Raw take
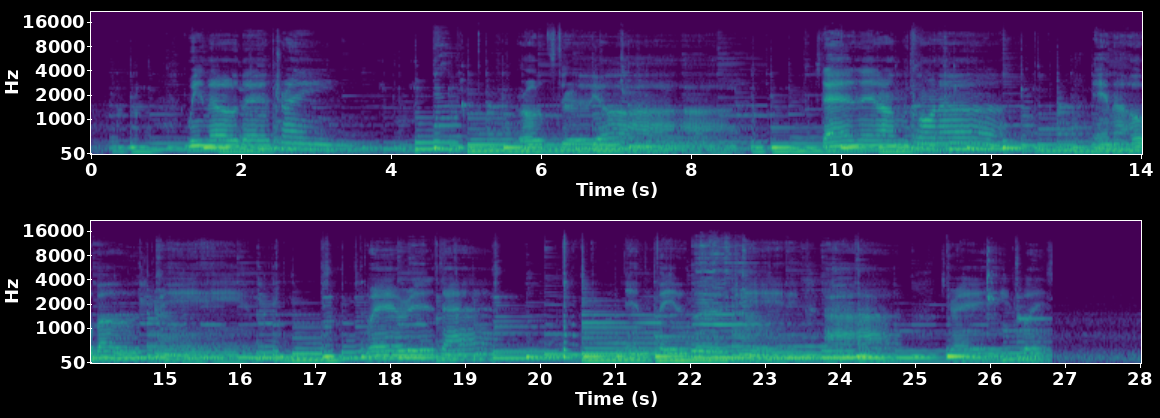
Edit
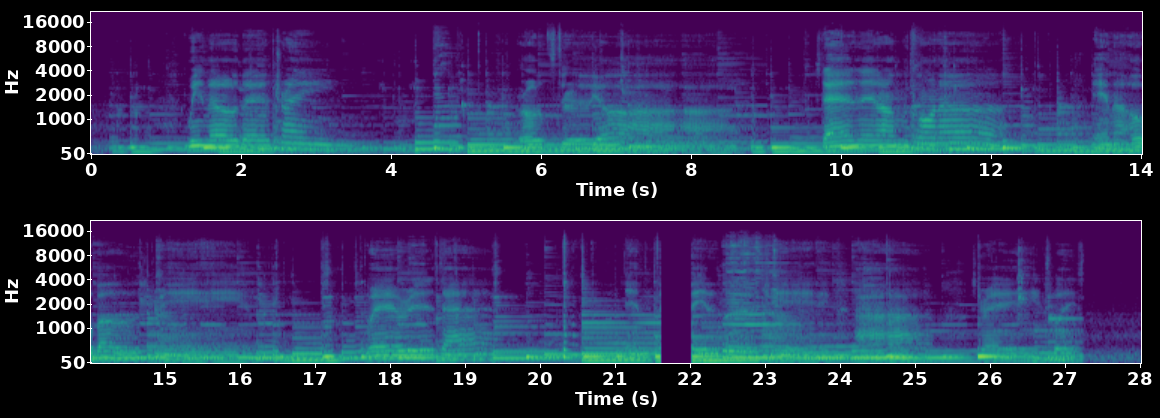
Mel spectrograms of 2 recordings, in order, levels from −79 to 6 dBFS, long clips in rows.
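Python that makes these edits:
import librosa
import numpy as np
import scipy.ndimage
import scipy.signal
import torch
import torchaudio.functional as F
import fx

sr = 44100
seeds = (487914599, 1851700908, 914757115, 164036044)

y = fx.edit(x, sr, fx.insert_silence(at_s=21.62, length_s=0.41), tone=tone)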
